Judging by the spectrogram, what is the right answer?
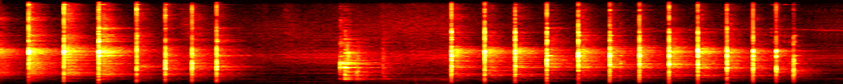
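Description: Sharp hammer blows on the axe head, driving the handle back out of the eye. They come quick and even, about three a second, each with a short metallic ring. After a pause comes a single clank with a longer ring, then another run of blows.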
